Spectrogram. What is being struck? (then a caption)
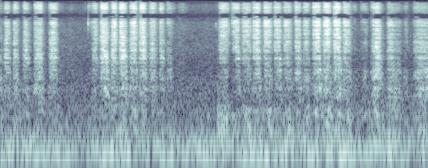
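Paper sheet on a clipboard, felt-tip marker. The felt tip of a yellow Sharpie marker is rubbed across a thin paper coloring page on a clipboard in repeated back-and-forth coloring strokes. The result is a quiet, bright, scratchy rubbing hiss in rhythmic bursts, with short pauses between runs of strokes.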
